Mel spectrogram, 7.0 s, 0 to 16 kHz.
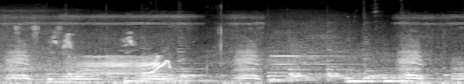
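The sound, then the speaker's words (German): Deep, resonant calls of an American bullfrog, with a 55 cm body, a poison-green head and milky-yellow vocal sacs, boom out at night in the Rhine floodplains in a couple of long, low, loud drones, over a busy background of other harmonic voices and night sounds. “Er hat einen giftgrünen Kopf milchig-gelbe Schallblasen und in der Nacht, da brüllt er.”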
